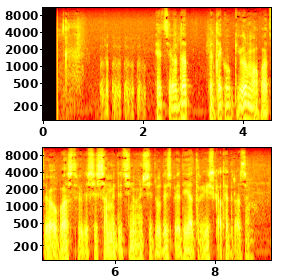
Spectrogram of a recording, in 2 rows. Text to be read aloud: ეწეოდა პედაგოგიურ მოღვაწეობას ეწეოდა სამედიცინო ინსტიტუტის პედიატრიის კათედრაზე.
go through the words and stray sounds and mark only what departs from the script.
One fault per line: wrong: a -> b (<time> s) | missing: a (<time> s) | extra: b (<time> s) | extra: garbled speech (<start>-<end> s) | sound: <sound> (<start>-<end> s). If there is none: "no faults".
sound: laugh (1.1-2.1 s)
wrong: ეწეოდა -> თბილისის (5.2 s)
